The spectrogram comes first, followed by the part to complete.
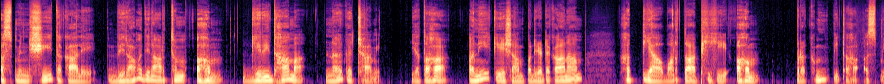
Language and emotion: Sanskrit, fearful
